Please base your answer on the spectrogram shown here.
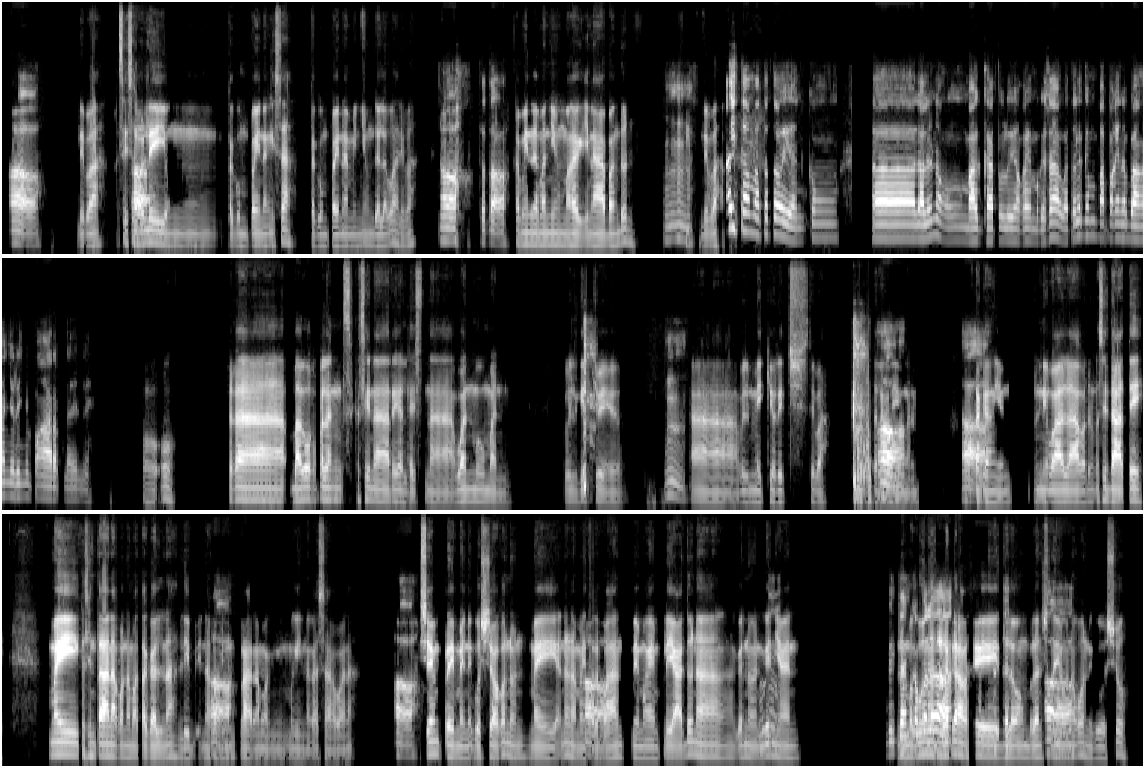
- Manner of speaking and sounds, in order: static; cough; cough; chuckle
- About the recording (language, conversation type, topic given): Filipino, unstructured, Paano ninyo sinusuportahan ang mga pangarap ng isa’t isa?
